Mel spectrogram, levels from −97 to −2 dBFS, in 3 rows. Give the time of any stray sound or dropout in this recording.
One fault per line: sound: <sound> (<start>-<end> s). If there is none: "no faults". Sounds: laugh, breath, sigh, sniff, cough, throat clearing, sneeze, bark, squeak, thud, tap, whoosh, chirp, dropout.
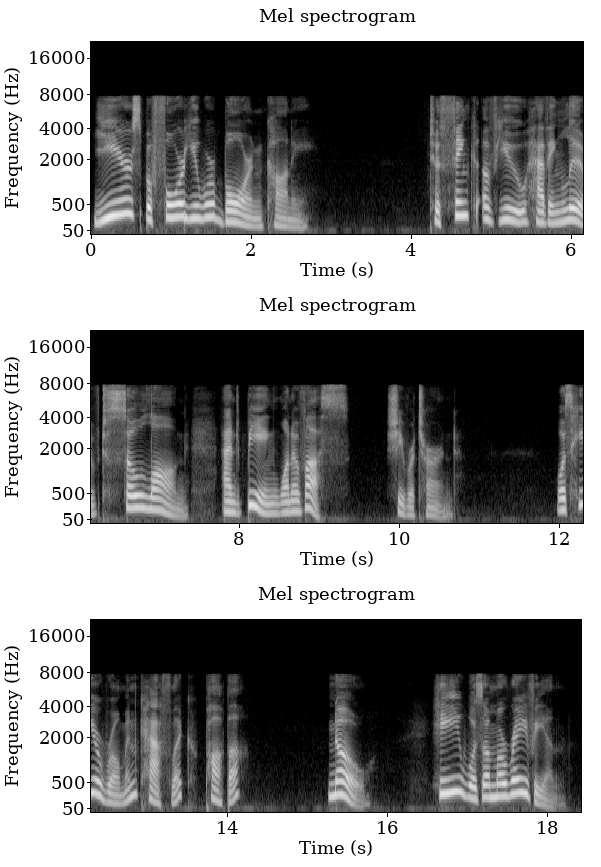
no faults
